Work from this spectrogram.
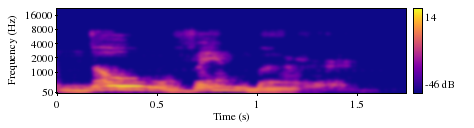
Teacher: a sílaba tônica é assim, começa fraca, sobe para o vem e desce no ber, né? November, tá?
